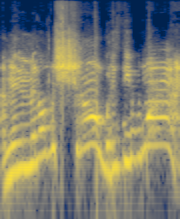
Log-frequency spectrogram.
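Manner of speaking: shrill, very high, loud yelling. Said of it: "Nick's the one yelling at him".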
